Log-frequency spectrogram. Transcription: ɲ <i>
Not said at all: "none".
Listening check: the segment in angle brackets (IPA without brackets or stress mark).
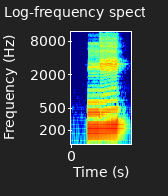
i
